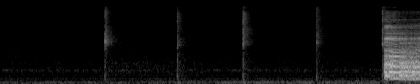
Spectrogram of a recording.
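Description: A young woman taps short sharp clicks with her tongue on a reed.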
